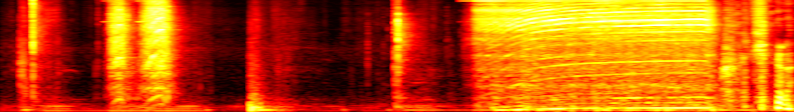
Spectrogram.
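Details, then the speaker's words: Drill driving a buffing wheel for waxing a guitar fretboard: rough whirring grind and a climbing whine for two seconds; the owner thinks the drill's gears just failed, not confirmed. "I don't know if you can hear that grinding but um that's the gears of my drill I think it just just went on me"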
